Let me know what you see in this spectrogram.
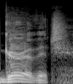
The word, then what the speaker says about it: Gurevich: Gurevich. – Gurevich. – It's, you know, two or three syllables depending on how Russian you want to sound.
